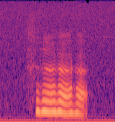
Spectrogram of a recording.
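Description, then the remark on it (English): A single drawn-out cat meow, clear, lasting under a second with a slightly wavering pitch, heard alone against a quiet background. “My, what a thirsty boy. Kitty.”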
